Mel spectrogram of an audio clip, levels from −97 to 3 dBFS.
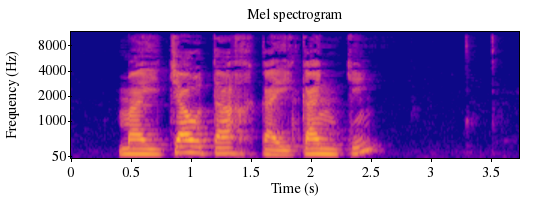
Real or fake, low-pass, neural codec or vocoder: real; 10.8 kHz; none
